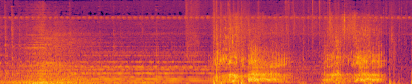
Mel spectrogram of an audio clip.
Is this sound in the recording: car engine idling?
no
